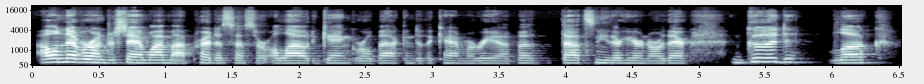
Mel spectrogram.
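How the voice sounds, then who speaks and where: A woman playing an imperious vampire ruler in a tabletop game, measured and dryly disdainful. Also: on the low side, fairly bright tone. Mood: dismissive. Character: imperious adult vampire prince, a cool, commanding lady.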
